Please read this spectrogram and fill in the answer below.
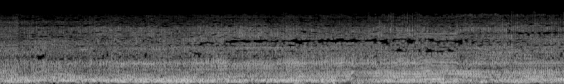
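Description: Quad bike (ATV) engine running as it rides over loose sand and stones, its pitch wavering up and down around the middle.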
